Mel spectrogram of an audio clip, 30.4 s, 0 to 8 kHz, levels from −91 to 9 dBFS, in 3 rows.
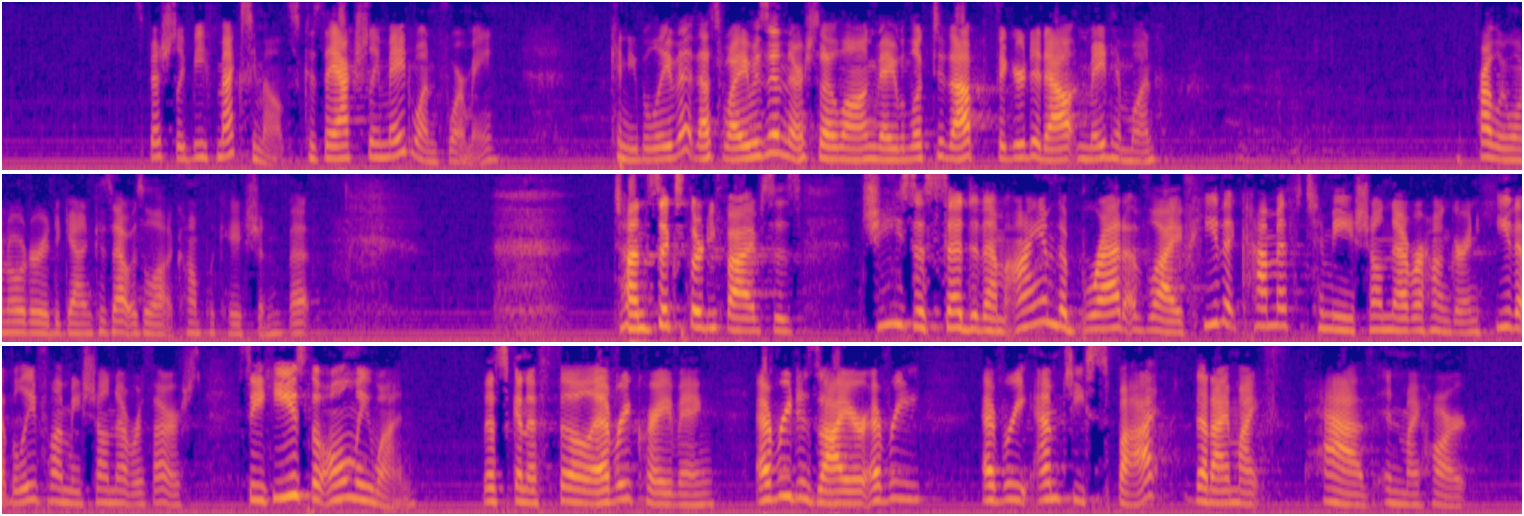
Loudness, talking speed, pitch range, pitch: -19 LUFS, 200 wpm, 170-255 Hz, 215 Hz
